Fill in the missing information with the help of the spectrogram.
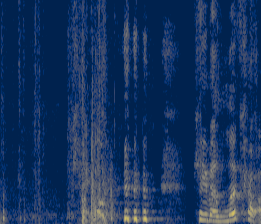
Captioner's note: laughs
